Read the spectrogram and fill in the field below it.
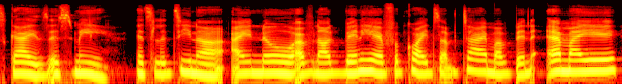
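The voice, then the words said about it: Excited, upbeat voice. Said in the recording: “hear the excitement in my voice”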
